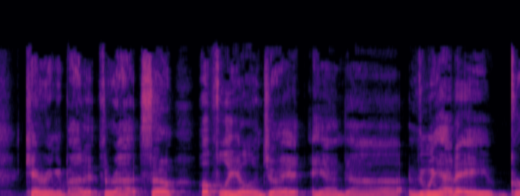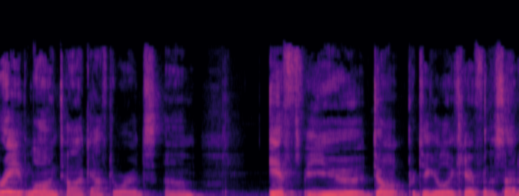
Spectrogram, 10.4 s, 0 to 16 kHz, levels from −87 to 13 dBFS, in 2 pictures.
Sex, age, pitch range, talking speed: male, 30-49, 110-135 Hz, 155 wpm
